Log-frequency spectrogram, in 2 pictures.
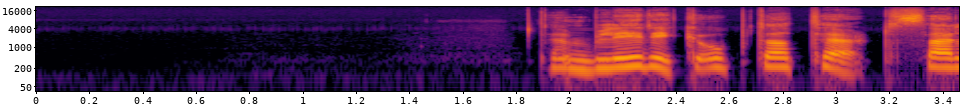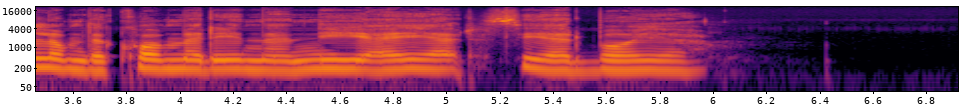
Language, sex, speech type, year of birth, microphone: Norwegian, female, read, 1952, Shure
